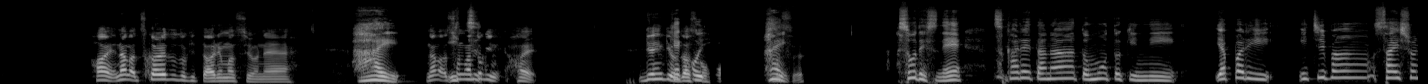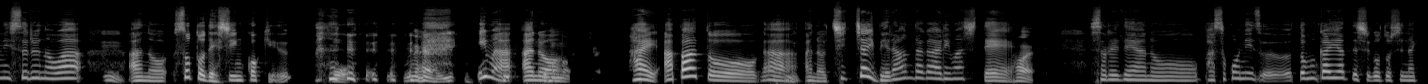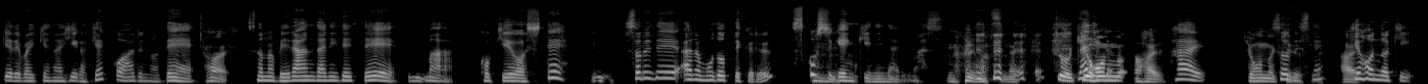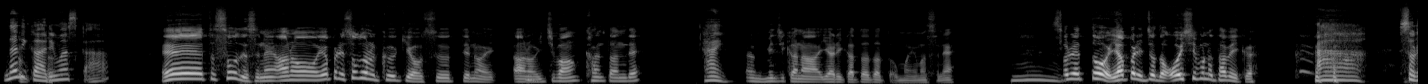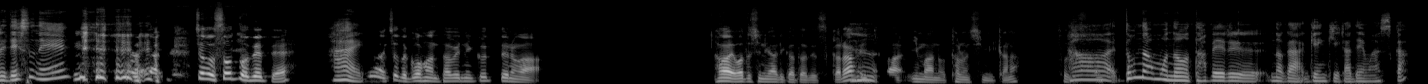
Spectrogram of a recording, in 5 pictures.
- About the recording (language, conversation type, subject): Japanese, unstructured, 疲れたときに元気を出すにはどうしたらいいですか？
- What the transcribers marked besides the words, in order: laugh; laughing while speaking: "なりますね"; laugh; other background noise; laugh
